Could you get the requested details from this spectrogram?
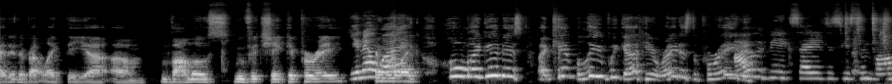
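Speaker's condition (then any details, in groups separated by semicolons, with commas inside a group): No condition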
